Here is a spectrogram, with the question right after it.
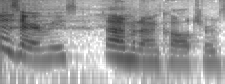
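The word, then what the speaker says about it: Hermès: And speaking of Lux brands, Hermes is literally Hermes, but pronounced fancy.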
